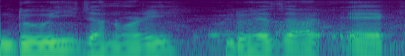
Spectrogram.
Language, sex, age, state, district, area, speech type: Assamese, male, 45-60, Assam, Lakhimpur, rural, spontaneous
